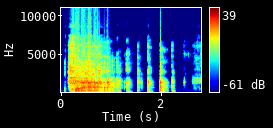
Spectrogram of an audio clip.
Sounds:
Laughter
